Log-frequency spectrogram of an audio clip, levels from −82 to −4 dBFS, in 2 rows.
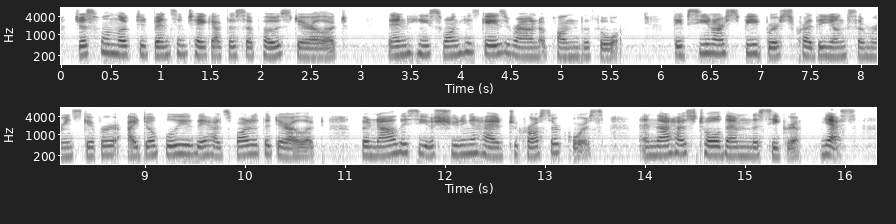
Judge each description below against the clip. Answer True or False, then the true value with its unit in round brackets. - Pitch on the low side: False (205 Hz)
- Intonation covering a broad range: False (2.7 semitones)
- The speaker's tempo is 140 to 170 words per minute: False (205 wpm)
